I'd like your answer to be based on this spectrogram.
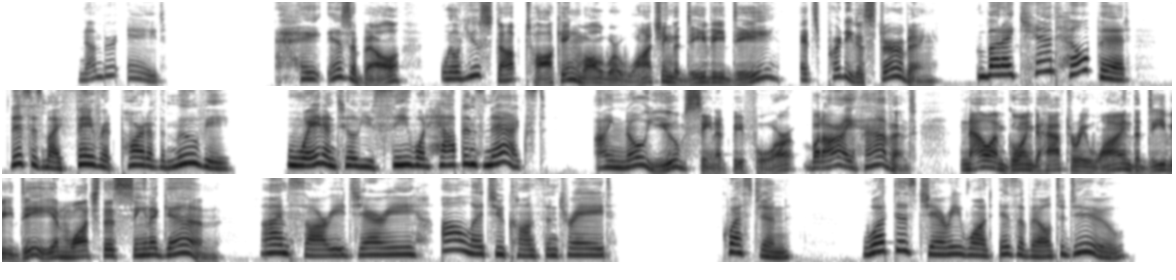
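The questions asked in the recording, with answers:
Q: What does Jerry want Isabel to do?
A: Stop talking while they watch the DVD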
